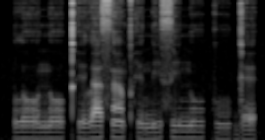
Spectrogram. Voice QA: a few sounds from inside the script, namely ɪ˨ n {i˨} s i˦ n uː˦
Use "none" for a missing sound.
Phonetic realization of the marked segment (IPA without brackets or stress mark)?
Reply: i˨˦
